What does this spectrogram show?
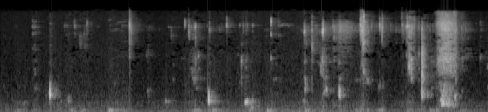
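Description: Close-up wet chewing and lip smacks of people eating saucy chicken kaldereta with their hands: a string of short, wet clicks that gets busier in the second half.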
